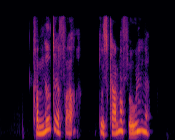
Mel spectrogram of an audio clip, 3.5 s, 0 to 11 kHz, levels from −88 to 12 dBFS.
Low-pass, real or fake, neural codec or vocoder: 7.2 kHz; fake; codec, 16 kHz, 2 kbps, X-Codec, HuBERT features, trained on general audio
